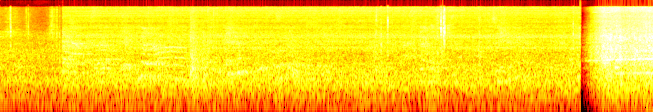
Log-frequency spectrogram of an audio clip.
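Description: People talk quietly in a large, echoing hall.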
